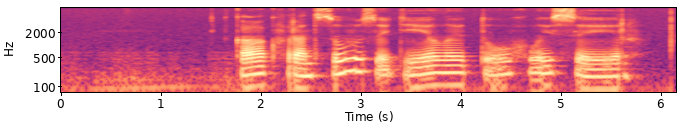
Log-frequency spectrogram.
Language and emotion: Russian, sad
